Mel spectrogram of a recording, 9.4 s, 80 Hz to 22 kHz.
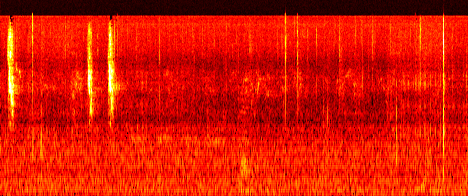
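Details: Sparrows gathering to be fed, 1 January 2022, on the way home: three sharp high chirps early on, then mostly quiet with faint ticks.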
